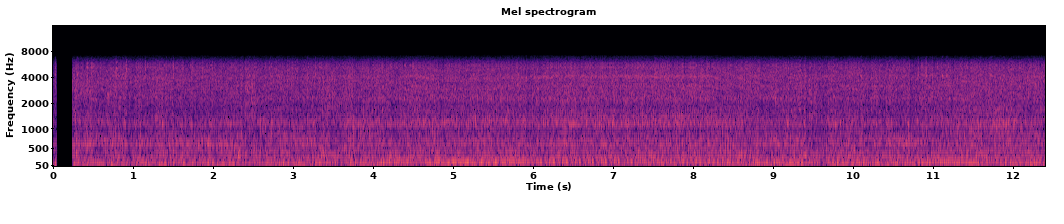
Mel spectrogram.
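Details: Evolution Sportster after carburetor fix, with plug problems suspected as the earlier backfire cause: even, steady V-twin idle with a loping beat and no pops or backfires; runs clean.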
